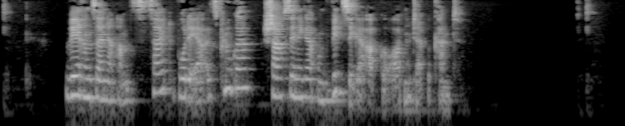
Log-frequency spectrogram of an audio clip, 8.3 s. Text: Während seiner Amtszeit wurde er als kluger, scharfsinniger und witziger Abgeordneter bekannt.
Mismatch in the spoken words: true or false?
false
